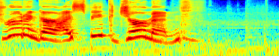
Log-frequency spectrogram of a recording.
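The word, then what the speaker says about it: Schrödinger: like ooh than oh people say schrodinger in english but more correctly it is schroedinger i could be a dick and say srirenga every time i just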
